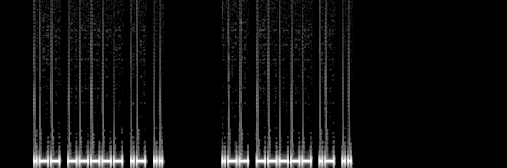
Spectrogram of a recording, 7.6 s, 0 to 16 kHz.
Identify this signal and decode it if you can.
Morse code, heard as a keyed tone, about 28 wpm, 700 Hz. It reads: W0AI W0AI
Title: USA Call Signs - 4 Characters - Repeated 2x - 28wpm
